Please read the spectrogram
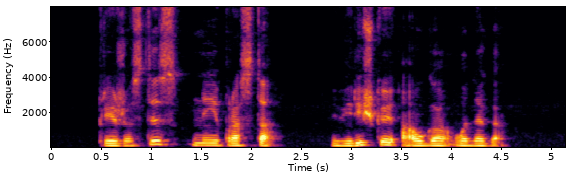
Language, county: Lithuanian, Marijampolė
